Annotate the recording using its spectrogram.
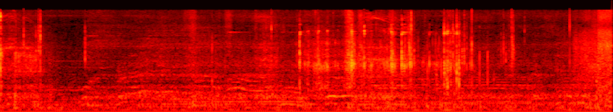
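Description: Faint small metallic clicks and clinks of copper coin-ring pieces being handled, as a domed copper lid is set onto a copper coin-ring case, with a few sharp clicks between about three and five seconds in.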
